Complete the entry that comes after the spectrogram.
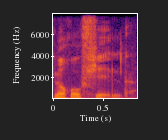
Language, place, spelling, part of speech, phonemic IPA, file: French, Paris, chlorophylle, noun, /klɔ.ʁɔ.fil/, Fr-chlorophylle.oga
- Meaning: chlorophyll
